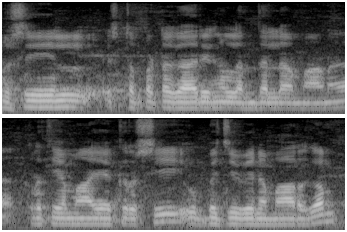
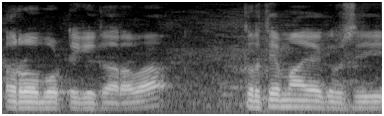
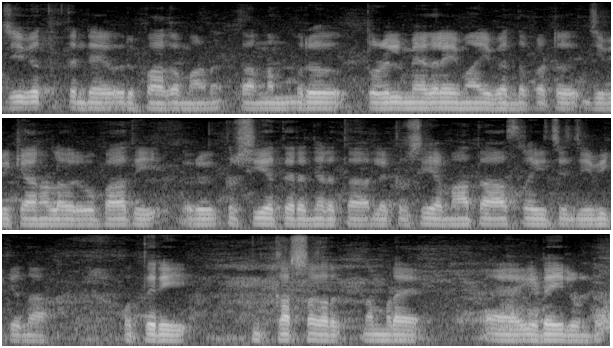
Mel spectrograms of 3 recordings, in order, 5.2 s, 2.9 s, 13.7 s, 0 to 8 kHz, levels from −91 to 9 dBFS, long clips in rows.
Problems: background sounds at intervals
